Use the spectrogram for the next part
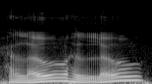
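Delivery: blasting hello into a new mic; booming mic check that clips; way too loud mic test. Real, not acted. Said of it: "that's way too loud".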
